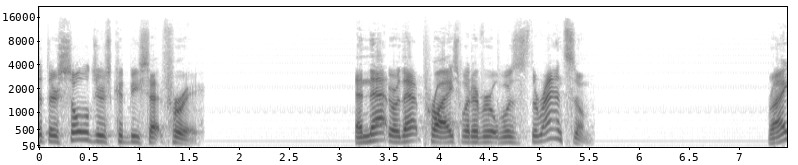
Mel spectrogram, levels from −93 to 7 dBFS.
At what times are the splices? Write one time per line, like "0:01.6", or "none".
0:03.5
0:04.6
